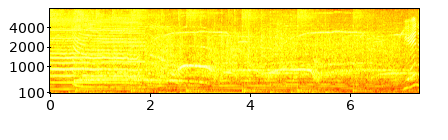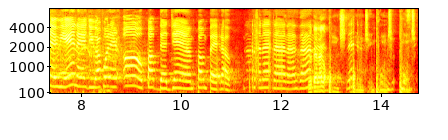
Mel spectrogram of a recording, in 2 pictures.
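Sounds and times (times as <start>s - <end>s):
audience applause: 0.0s - 9.3s
speech: 8.4s - 14.7s.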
